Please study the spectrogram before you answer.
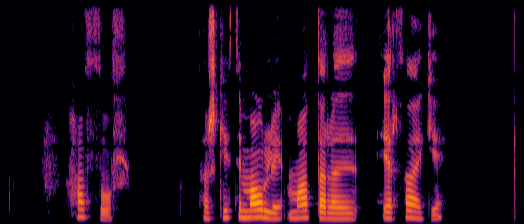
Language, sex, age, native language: Icelandic, female, 30-39, Icelandic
